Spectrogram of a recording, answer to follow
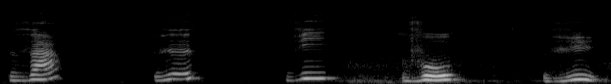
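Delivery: "va, ve, vi, vo, vu" one at a time, a clear pause after each; syllable by syllable. Shown as a demonstration. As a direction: model each syllable separately for learners to repeat. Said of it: "les syllabes". (syllabe par syllabe, avec une pause après chacune)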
